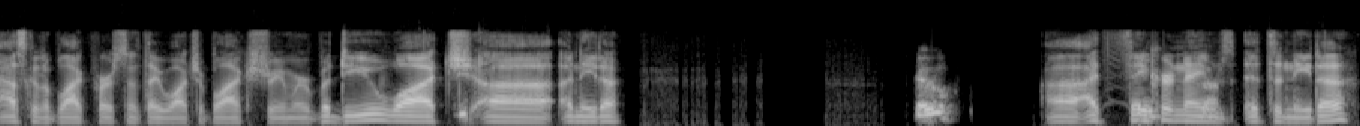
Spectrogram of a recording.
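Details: Adult male speaker, with a second brief voice; ordinary conversational speech.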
